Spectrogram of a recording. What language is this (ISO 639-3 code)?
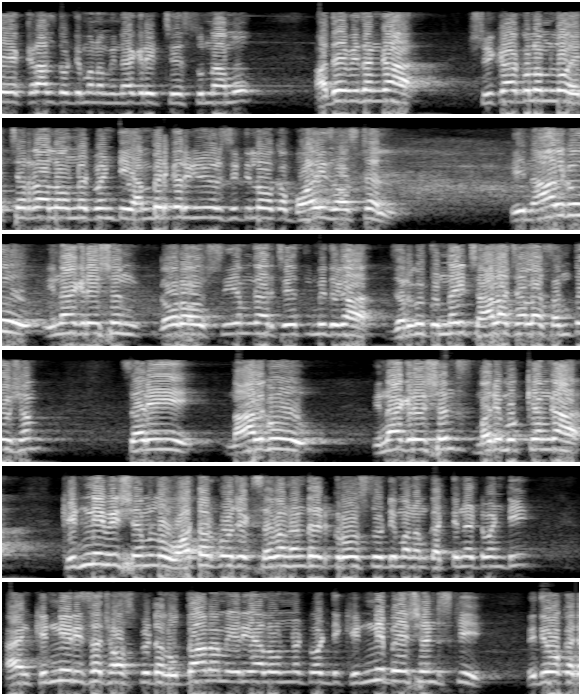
tel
